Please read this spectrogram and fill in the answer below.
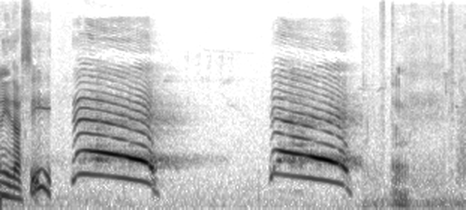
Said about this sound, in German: Dann lässt sich die Herde doch noch blicken. Die Schweine wühlen im Halbschatten in einer Senke. Wegen ihrer grauschwarzen Hautfarbe sind sie erst auf den zweiten Blick zu erkennen. Neugierig kommen ein paar Tiere näher.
